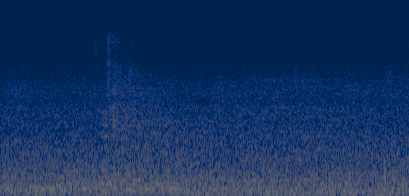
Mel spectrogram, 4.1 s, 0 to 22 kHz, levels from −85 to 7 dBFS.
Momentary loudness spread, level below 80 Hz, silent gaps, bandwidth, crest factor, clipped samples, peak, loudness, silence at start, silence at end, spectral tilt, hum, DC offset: 2 LU; -58 dBFS; none; 11.5 kHz; 14 dB; under 0.1%; -36 dBFS; -51 LUFS; 0 s; 0 s; -6 dB/octave; none; under 0.1%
